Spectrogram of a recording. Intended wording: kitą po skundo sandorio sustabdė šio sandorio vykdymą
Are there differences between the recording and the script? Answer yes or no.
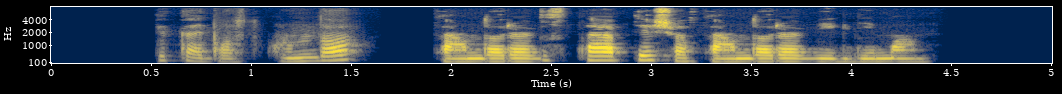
no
